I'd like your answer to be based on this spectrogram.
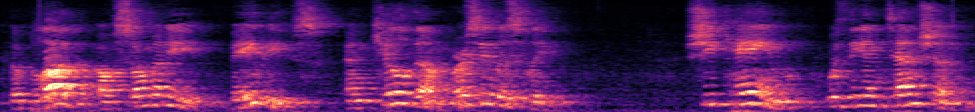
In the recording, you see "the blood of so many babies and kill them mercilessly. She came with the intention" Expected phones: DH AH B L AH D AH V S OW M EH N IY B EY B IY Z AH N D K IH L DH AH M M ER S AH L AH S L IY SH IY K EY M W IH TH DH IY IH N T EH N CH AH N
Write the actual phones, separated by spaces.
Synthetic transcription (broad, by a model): DH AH B L AH D AH V S OW M EH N IY B EY B IY Z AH N K IH L DH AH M M ER S AH L AH S L IY SH IY K EY M W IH DH IY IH N T EH N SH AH N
